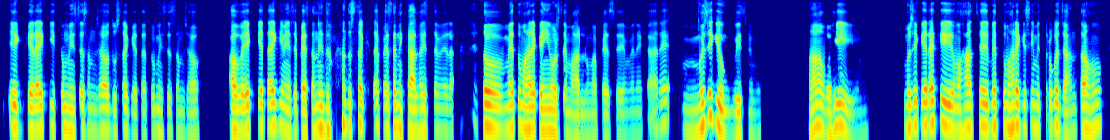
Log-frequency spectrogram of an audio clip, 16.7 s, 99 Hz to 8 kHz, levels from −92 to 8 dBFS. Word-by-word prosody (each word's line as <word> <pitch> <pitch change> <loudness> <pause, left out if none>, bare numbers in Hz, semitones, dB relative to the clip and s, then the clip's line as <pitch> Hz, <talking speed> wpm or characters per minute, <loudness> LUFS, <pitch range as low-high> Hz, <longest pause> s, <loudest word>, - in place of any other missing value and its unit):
एक 145 -2 +1
कह 145 - +4
रहा 140 - +5
है 145 - +5
कि 145 +1 -8
तुम 140 -1 -2
इसे 130 +2 -3
समझाओ 135 0 -3
दूसरा 130 +2 -6
कहता 120 -1 -11
है - - -10
तुम 130 0 -10
इसे 125 +1 -11
समझाओ। 120 -1 -10 0.5
अब 135 0 +4
एक 145 +2 +4
कहता 155 -1 0
है 155 - +5
कि 155 -1 -5
मैं 135 - -2
इसे 130 +1 -5
पैसा 125 +2 0
नहीं 145 +1 +1
दूँगा 140 +6 -4
दूसरा 165 +2 0
कहता 150 - -12
है 165 - +1
पैसा 145 +1 -1
निकालो 135 -1 +1
इससे 140 +1 -6
मेरा 135 -1 -11 0.4
तो 145 -3 +7
मैं 145 +2 +2
तुम्हारे 145 -1 +3
कहीं 135 -1 +2
और 125 -3 +3
से 125 - -9
मार 110 -2 -5
लूँगा 115 0 -11
पैसे। 115 +1 -9
मैंने 120 +1 -19
कहा - - -14
अरे! 170 +3 -7 0.2
मुझे 135 +10 +1
क्यों 150 -9 +4
बीच 120 -1 -2
में 115 0 -18 0.8
हाँ, 150 +4 +3
वही। 130 -2 -1 0.7
मुझे 150 +3 +1
कह 160 +1 +2
रहा 160 - +4
है 170 - +7
कि 165 -4 +6
वहाँ 140 +1 +1
से 160 -1 +4
मैं 160 +2 +2
तुम्हारे 155 0 +3
किसी 150 +1 -8
मित्र 145 0 -6
को 160 +1 +3
जानता 130 +2 -2
हूँ 145 +3 -2
140 Hz, 225 wpm, -25 LUFS, 125-150 Hz, 0.8 s, तो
